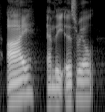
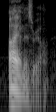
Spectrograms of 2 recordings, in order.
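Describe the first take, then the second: First: "I am the Israel" drawn out slowly, rising at the end; slow, weighty "I am the Israel" with a rising finish; slow stress on the I am. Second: Said in the usual way. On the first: Shown as a demonstration. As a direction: lean slowly on "I am the Israel", lifting the last word. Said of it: "slow emphatic repeated declaration". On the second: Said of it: "emphatic repeated declaration".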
